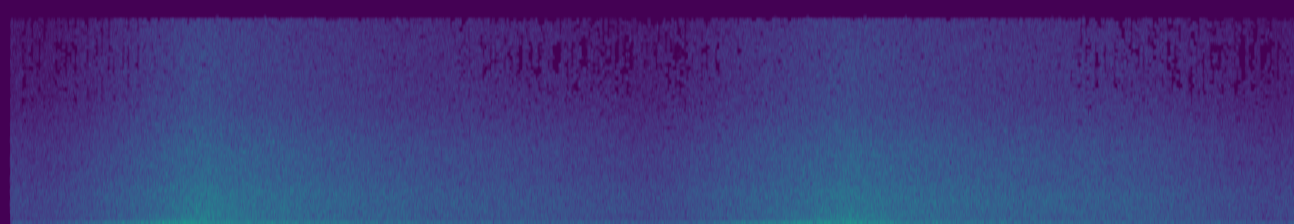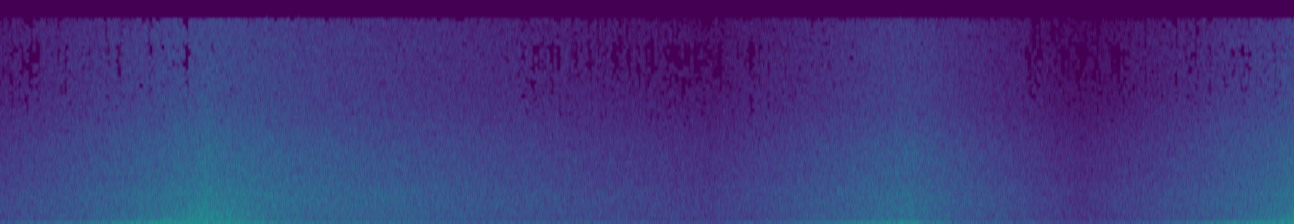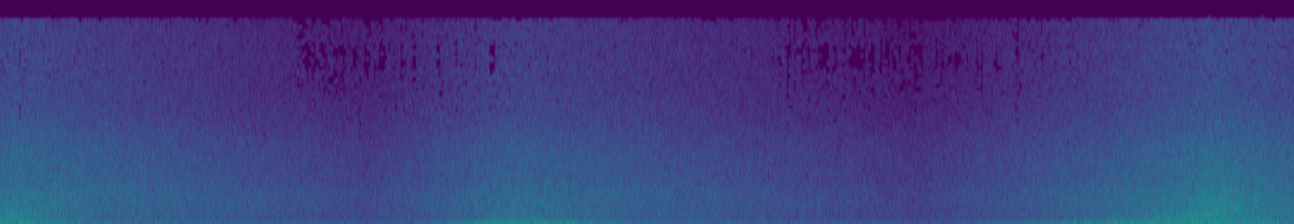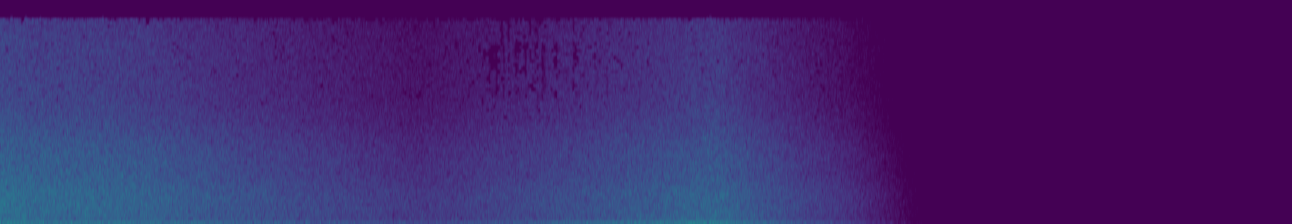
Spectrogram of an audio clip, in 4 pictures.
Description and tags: wave sound that i made from white noise
dalga, ocean, seaside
